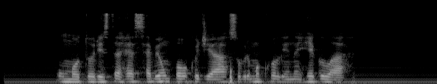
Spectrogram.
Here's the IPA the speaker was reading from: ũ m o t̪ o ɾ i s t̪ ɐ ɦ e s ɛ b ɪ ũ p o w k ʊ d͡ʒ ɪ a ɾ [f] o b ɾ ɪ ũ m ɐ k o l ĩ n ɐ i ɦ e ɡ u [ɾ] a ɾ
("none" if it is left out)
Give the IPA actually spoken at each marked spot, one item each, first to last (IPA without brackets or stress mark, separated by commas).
s, l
